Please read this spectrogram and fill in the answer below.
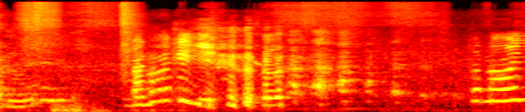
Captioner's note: laugh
